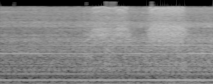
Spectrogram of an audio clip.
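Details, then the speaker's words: Vacuum cleaner recovered from the tip, damp, used without a bag, on low setting: steady motor hum with constant tone and even airflow rush, no rattles or grinding; runs fine though suction weak. "anyway we'll plug it in how it works - sounds alright"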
